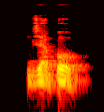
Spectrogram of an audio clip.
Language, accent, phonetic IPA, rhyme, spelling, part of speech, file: Catalan, Valencia, [d͡ʒaˈpo], -o, Japó, proper noun, LL-Q7026 (cat)-Japó.wav
- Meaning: Japan (a country in East Asia)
